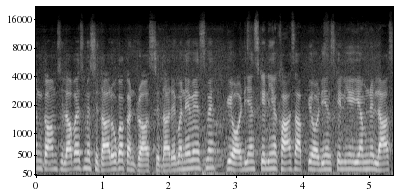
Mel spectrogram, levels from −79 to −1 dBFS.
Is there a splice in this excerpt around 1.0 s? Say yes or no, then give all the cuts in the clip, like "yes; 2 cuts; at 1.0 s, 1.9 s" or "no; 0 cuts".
no; 1 cut; at 2.8 s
